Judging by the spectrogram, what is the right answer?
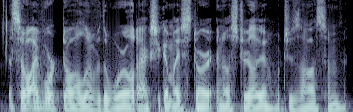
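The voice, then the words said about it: American accent. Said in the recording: “you don't have a Chinese accent. You have an American accent.”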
